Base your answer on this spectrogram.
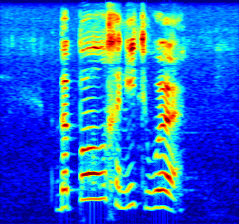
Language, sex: Afrikaans, female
